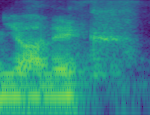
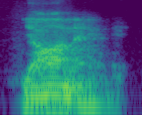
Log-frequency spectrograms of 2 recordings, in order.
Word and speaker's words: Yannick: with like Sonic, like Yannick. But What? the It's name is Yannick. Yannick. Yeah. Yannick. As Does opposed to Yannick. It really doesn't bother me. Like I just does not rhyme with Sonic, everybody.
